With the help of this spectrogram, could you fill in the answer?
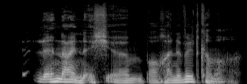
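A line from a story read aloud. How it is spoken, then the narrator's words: Plain. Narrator (German): sagte der Kunde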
